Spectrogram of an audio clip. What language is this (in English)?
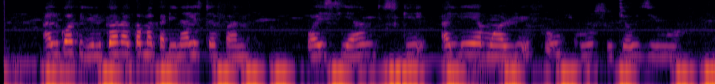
Swahili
